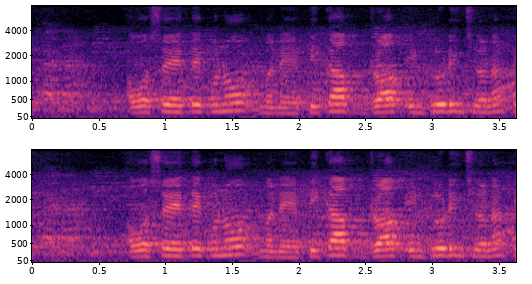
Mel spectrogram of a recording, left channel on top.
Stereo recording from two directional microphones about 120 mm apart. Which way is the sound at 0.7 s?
Centre (ahead or behind).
